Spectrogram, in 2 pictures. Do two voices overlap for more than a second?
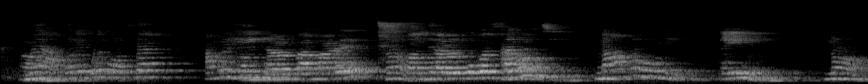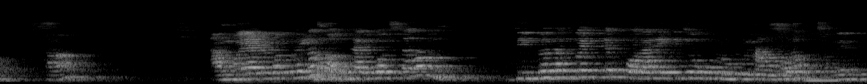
No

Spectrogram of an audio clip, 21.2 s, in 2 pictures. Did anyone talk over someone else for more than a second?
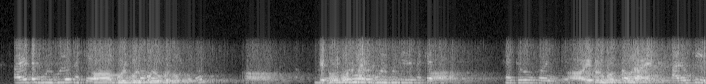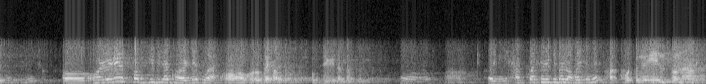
Yes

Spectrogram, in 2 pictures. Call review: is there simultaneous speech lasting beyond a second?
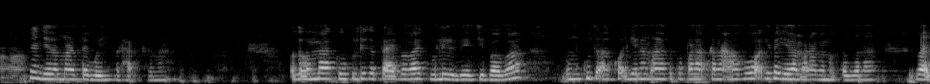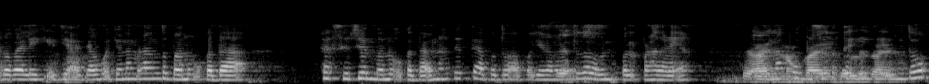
Yes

